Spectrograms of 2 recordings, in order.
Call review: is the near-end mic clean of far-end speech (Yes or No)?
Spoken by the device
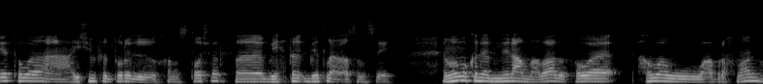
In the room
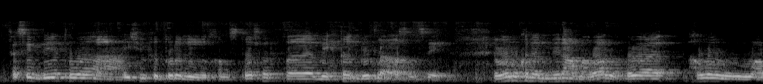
No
